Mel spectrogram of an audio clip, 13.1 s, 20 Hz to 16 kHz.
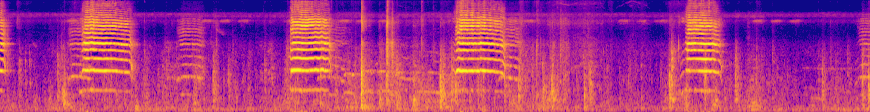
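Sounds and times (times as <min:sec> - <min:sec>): goat screaming: 0:01.0 - 0:03.1, 0:04.3 - 0:05.5, 0:06.2 - 0:08.0, 0:10.2 - 0:10.9.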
